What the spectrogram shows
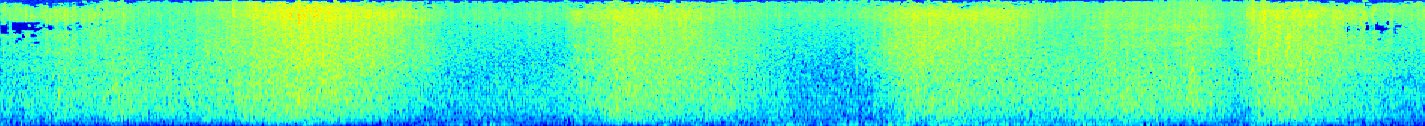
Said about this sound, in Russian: Теперь смотрите, как волна набегает на берег, омывает ваши щиколотки, а затем отступает обратно, унося с собой ваше послание.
